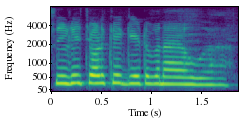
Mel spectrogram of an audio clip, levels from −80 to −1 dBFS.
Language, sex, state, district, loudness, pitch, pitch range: Hindi, female, Jharkhand, Garhwa, -14 LUFS, 275 Hz, 245-285 Hz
